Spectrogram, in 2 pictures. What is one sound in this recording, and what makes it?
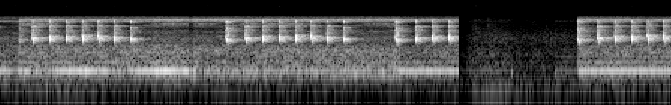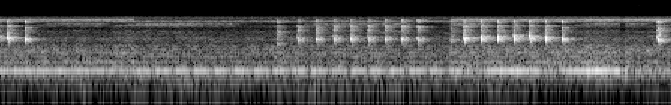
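A gecko calls with quick, repeated sharp chirps in bursts.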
